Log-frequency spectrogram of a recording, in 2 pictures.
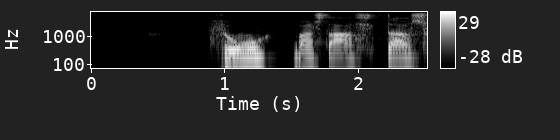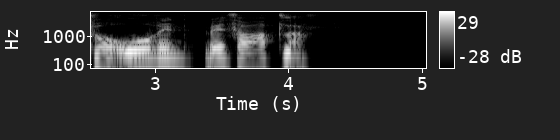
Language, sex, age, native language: Icelandic, male, 20-29, Icelandic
